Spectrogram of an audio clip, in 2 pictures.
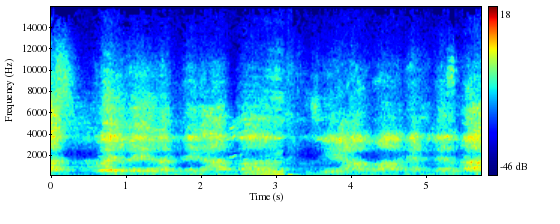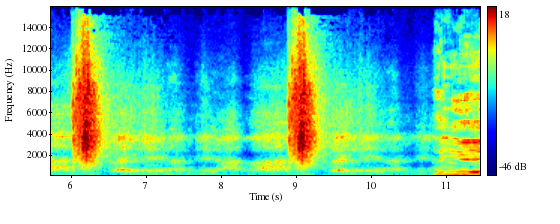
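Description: A large crowd chants together outdoors.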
